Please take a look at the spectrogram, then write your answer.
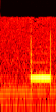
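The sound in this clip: A single short telephone busy-tone beep sounds after a call is cut off. The steady mid-pitched tone lasts about a third of a second over a low, constant hum.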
